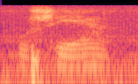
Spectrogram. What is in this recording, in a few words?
"ocea", catalan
